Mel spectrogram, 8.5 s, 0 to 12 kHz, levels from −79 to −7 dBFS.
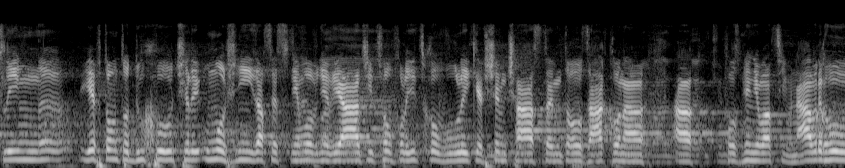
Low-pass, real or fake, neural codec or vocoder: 7.2 kHz; real; none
